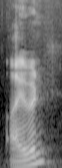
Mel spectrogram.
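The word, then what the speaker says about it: Ayrin: This is a weird way of spelling Aaron. A-R-R-I-N? A-Y-R-I-N. Yeah, okay. Yep. Aaron? Iron? It's an Irish accent.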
